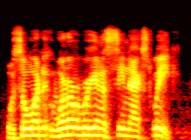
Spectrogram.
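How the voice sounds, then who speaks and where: A man's voice: high-pitched, quick pace, a bit bright, no room sound. A man co-hosting a casual live stream chat, throwing in dry jokey asides. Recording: dry lo-fi online call audio.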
